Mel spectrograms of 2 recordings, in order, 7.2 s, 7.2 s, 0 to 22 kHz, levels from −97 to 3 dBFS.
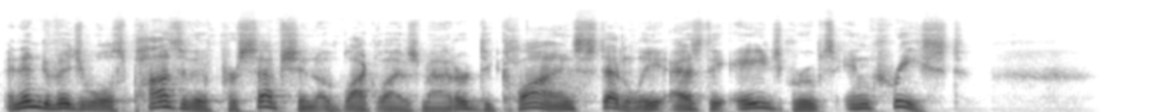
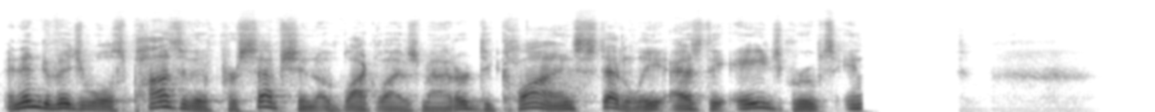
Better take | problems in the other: first | audio cutting out; at 5.5 s for 0.5 s

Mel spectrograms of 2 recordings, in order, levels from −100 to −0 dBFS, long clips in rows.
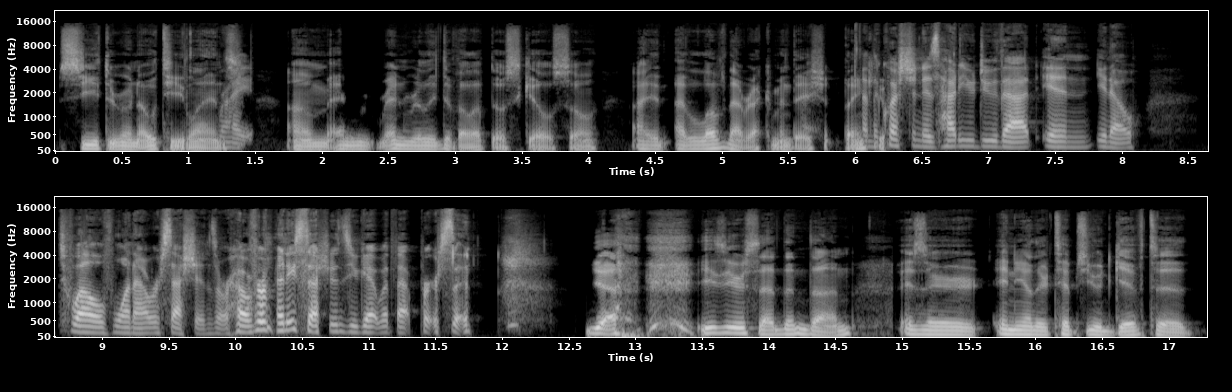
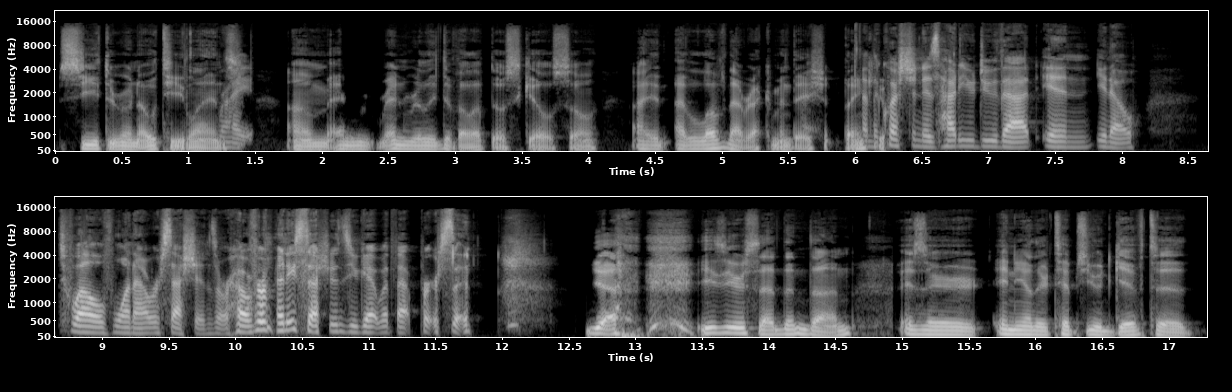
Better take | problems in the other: neither | none

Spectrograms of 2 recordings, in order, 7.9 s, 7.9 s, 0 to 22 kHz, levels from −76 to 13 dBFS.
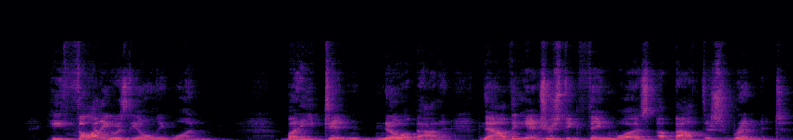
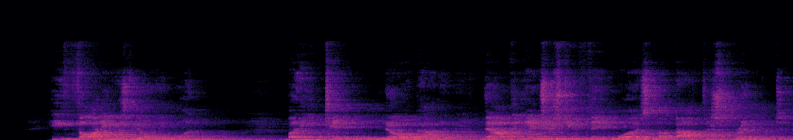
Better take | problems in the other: first | room echo; strong; dies away in 2.2 s; slight in the first // off-mic speech; far; far in the first

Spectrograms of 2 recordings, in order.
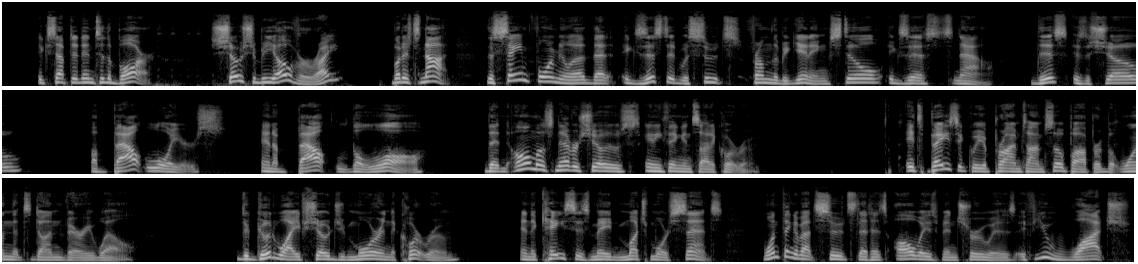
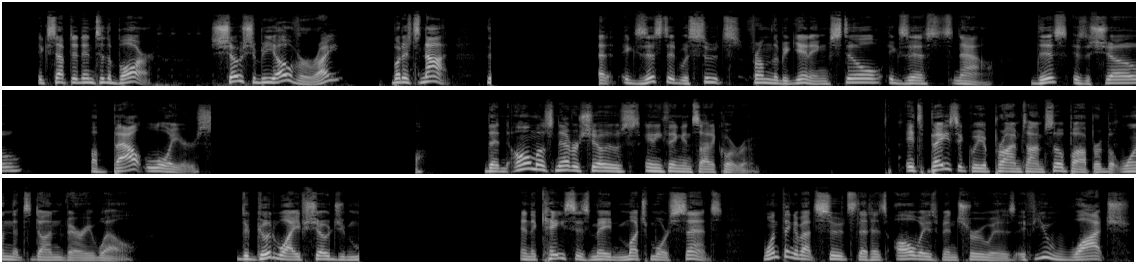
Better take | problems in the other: first | audio cutting out; at 5 s for 1 s, at 13 s for 2 s and at 26 s for 1.5 s

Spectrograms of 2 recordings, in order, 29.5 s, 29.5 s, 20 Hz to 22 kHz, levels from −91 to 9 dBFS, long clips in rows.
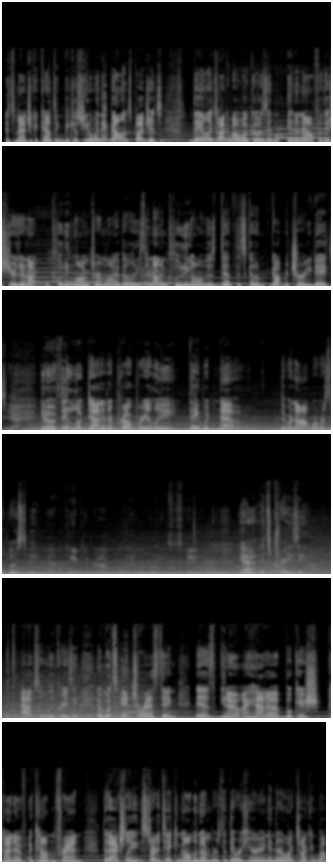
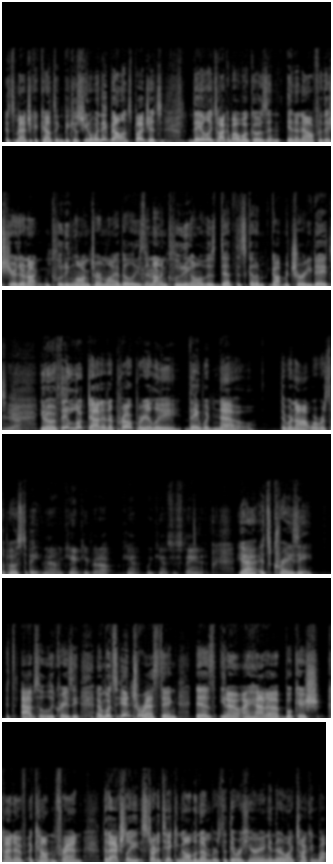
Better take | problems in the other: second | background music; loud; throughout; 8 dB below the speech

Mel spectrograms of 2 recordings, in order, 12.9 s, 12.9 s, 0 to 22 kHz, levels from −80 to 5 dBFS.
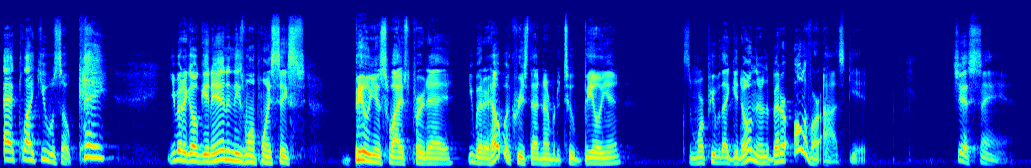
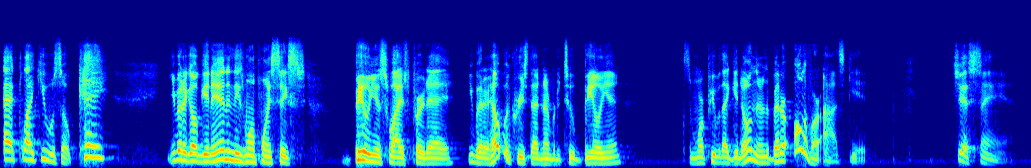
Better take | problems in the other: first | garbled, watery; slightly; nothing above 7.5 kHz

